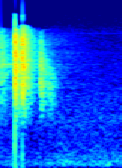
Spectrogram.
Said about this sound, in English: That was dice number one.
